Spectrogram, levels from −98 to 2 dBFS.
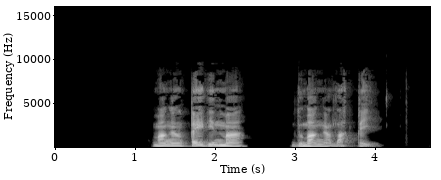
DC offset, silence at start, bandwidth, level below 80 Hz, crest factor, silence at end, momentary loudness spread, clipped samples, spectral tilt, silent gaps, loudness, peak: under 0.1%; 1.25 s; 8.8 kHz; -58 dBFS; 22 dB; 0.7 s; 12 LU; under 0.1%; -5.5 dB/octave; 2.46-2.93 s; -21 LUFS; -2 dBFS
